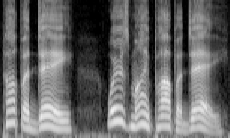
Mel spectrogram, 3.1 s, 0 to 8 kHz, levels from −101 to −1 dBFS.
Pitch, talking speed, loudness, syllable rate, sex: 160 Hz, 115 wpm, -18 LUFS, 3.5 syllables/s, male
